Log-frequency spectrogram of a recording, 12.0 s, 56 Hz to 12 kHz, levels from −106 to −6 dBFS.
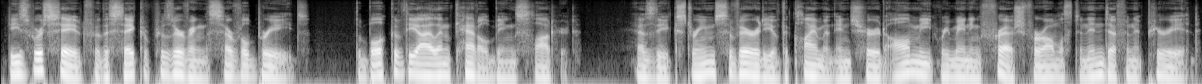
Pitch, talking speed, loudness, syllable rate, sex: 95 Hz, 180 wpm, -18 LUFS, 5.9 syllables/s, male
